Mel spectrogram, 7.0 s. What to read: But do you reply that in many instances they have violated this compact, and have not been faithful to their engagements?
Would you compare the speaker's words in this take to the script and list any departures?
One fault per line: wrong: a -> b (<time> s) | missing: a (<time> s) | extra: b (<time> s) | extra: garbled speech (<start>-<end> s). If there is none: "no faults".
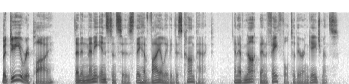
no faults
